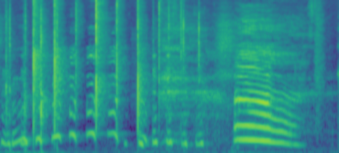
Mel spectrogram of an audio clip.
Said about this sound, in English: Great job. Great clapping, everyone. round, of, round of applause for us.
